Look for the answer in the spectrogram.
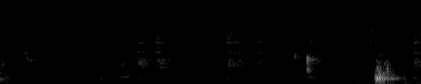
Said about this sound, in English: ah, just sip my coffee in,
